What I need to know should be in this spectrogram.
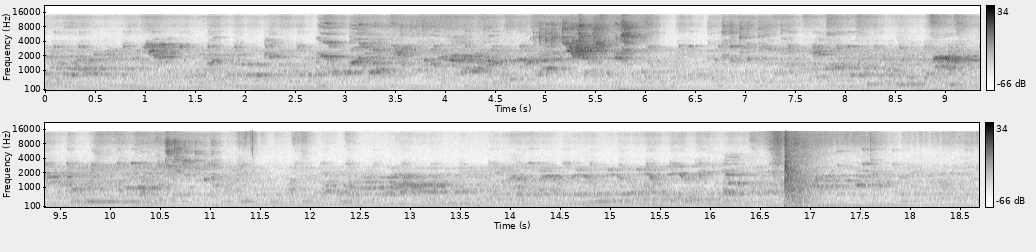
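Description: A flock of budgerigars chirps and warbles.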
